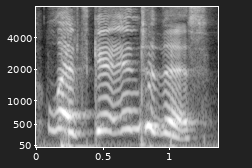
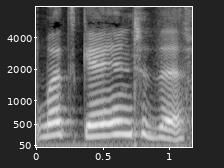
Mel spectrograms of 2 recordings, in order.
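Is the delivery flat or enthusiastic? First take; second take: enthusiastic; flat. First: It is said loudly, with high energy. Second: It is said flatly, with little energy. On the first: "I don't think I could ever do that. I already hurt my voice" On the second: "I'm not enthusiastic"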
